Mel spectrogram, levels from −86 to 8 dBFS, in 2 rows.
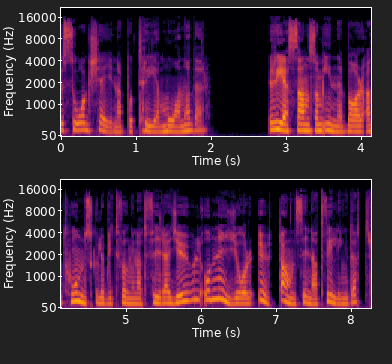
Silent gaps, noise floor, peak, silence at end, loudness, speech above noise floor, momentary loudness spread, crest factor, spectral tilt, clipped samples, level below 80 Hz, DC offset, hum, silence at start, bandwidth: none; -78 dBFS; -2 dBFS; 0.05 s; -21 LUFS; 58 dB; 9 LU; 18 dB; -5 dB/octave; under 0.1%; -58 dBFS; under 0.1%; none; 0 s; 16 kHz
